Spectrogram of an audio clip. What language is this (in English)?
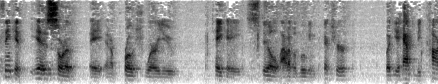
English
